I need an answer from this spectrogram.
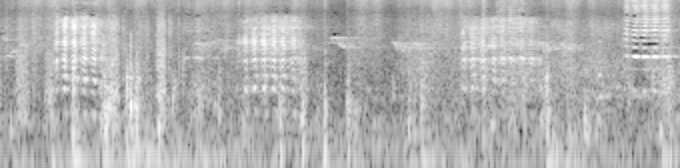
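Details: Playful Nigerian Dwarf kids with their moms give four wavering, trembling bleats spaced through the recording, with scuffing and movement noise in between.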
